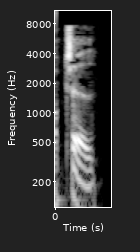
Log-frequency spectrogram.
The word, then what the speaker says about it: optaget: In number 15, the last G is silent, and the final T sounds like an L. – Læs nummer 15. – Beklager, der er optaget.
